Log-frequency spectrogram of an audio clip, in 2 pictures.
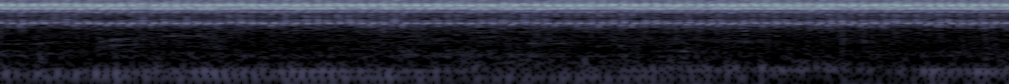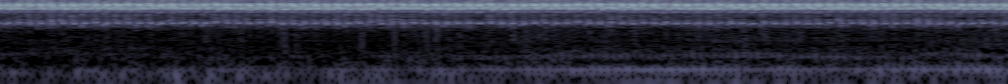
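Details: At night, a wild walang kecek katydid, recorded as master material for songbirds, keeps up a continuous high-pitched hissing trill without pauses. Faint low hum sits underneath.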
